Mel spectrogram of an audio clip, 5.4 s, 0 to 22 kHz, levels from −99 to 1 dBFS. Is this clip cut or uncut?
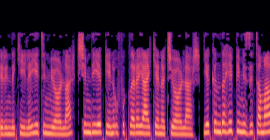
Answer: cut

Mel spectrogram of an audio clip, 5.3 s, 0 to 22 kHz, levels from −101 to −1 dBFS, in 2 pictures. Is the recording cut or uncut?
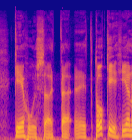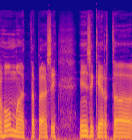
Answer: cut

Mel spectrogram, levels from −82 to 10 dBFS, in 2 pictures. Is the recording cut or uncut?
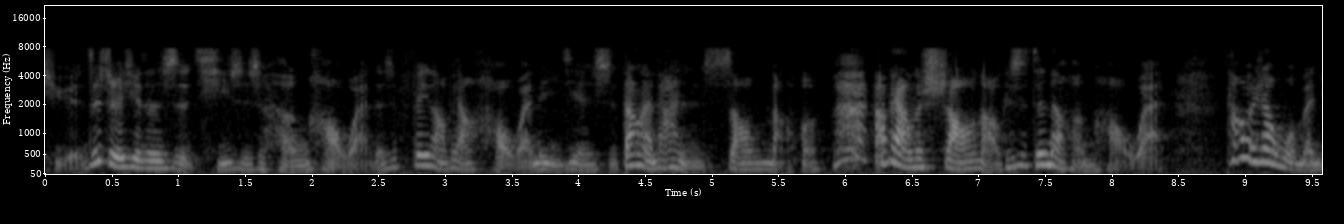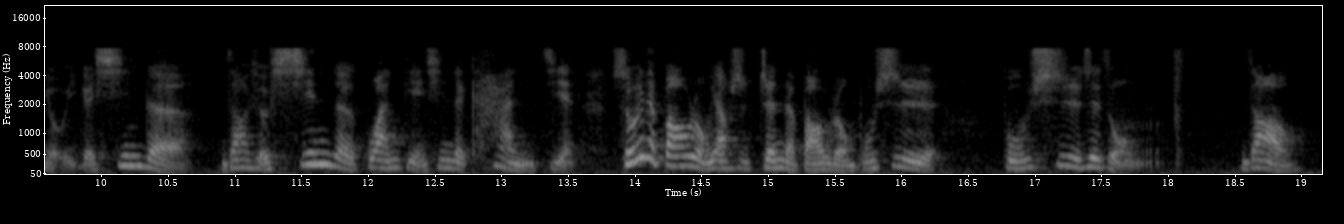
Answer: uncut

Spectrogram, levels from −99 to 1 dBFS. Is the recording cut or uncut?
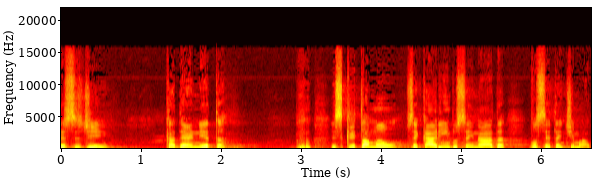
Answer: uncut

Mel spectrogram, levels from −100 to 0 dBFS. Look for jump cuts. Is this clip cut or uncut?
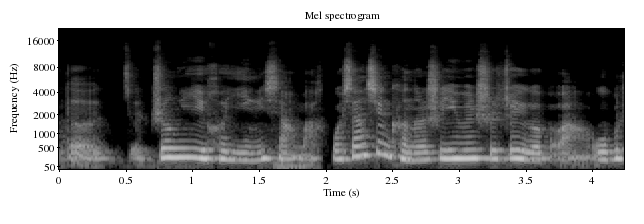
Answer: cut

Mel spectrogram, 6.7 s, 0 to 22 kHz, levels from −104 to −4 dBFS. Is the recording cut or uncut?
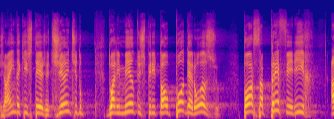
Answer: uncut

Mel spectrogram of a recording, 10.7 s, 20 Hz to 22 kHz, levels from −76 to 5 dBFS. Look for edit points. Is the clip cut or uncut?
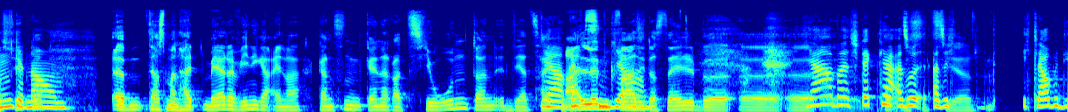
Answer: cut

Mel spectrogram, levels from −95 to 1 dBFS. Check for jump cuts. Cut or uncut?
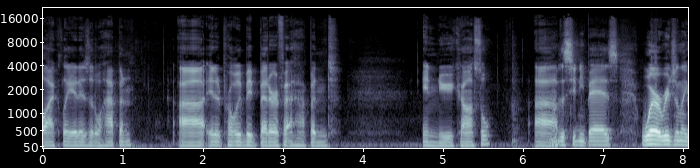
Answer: cut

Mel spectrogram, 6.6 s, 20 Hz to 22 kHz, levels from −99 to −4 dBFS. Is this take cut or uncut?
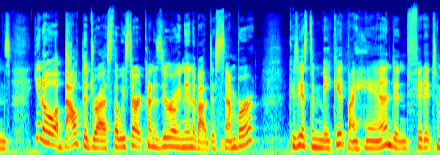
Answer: uncut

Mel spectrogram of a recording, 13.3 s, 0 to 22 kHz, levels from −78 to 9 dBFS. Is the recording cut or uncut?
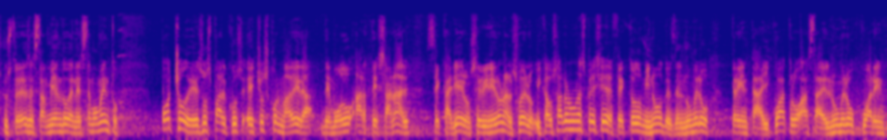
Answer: uncut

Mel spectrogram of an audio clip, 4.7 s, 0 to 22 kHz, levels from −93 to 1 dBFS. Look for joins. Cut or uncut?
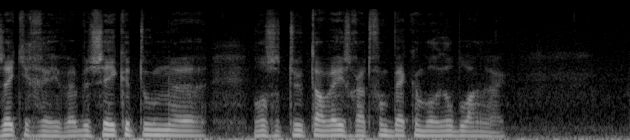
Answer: cut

